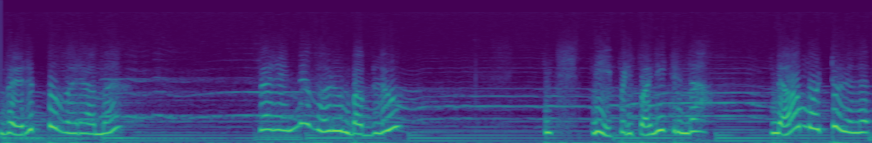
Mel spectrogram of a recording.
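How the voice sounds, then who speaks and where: A woman's voice: very high-pitched, animated, a little slow. An actress playing an emotional young woman who scolds and pleads in a film drama. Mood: upset, pleading. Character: young woman torn between two pursuing men. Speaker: film heroine. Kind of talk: Tamil film drama acting. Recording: tinny lo-fi film audio with music. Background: film score music.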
